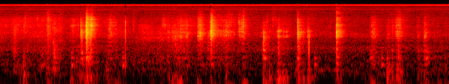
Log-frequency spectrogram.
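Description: Knife clicking and tapping against a plate while cutting peeled cucumber, a run of irregular sharp clicks with the odd short clink.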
